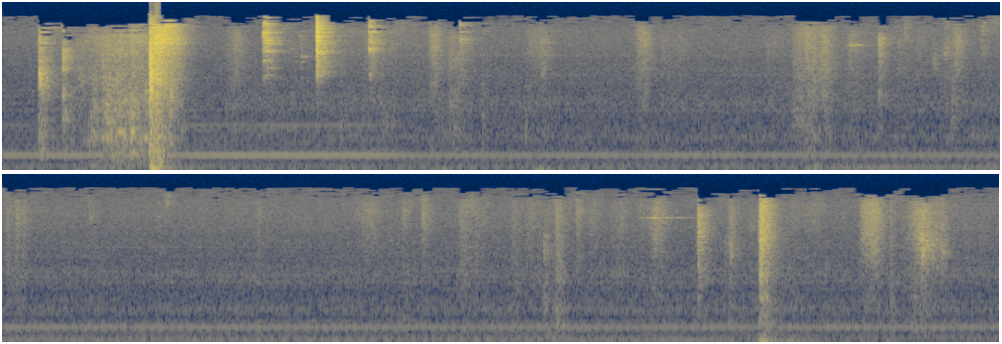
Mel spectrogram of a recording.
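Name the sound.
microwave oven running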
